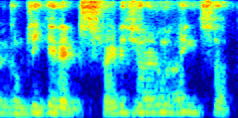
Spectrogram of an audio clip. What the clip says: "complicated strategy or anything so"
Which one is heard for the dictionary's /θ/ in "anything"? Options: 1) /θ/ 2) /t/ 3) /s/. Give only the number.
2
